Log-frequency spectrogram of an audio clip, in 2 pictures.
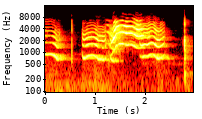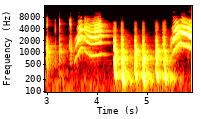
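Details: Pet talking parrot saying mitthu: nasal, harmonic-rich wavering calls that dip and rise, mixed with sharp clicking syllables and tongue-like clucks, in a small quiet room.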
